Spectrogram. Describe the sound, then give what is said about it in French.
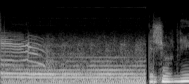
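A cat lets out one loud, drawn-out meow, sustained for over a second, then a person briefly starts speaking. “C'est le chat qui vide l'assiette.”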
